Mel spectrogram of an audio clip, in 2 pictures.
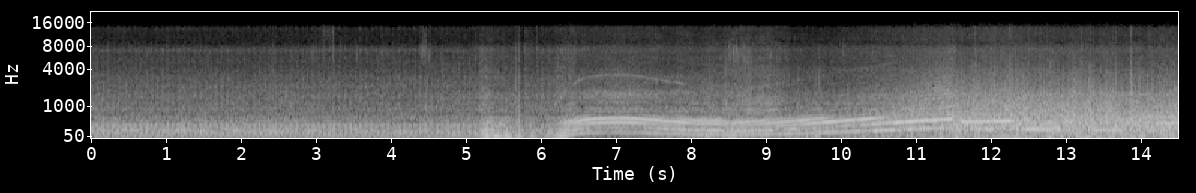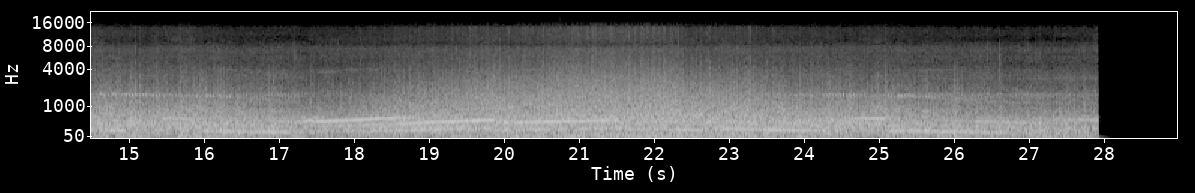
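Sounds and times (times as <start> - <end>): motorcycle engine revving: 0.0 - 27.9
wind noise on microphone: 6.4 - 27.9.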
